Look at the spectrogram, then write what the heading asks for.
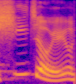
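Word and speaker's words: Caesar: 카이 열심히 외웠는데이 사람이 시저예요. 시저 요즘에는 발음을 카이사르라고 하긴 한데 카이사르를 이게 원래 저 사람 이름이에요.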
